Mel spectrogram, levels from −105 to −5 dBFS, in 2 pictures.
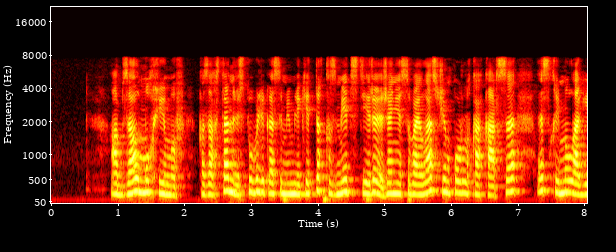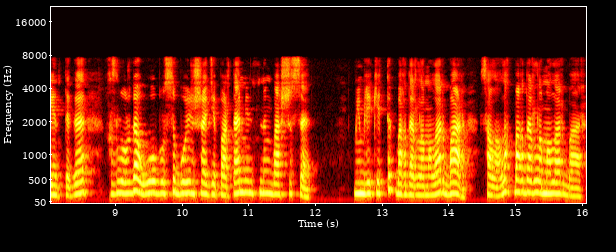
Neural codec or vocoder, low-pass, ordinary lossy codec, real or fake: none; none; none; real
